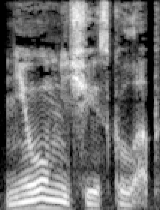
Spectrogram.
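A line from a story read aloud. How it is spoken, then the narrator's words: Gloomy, through teeth. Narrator (Russian): мрачно процедил Петька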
